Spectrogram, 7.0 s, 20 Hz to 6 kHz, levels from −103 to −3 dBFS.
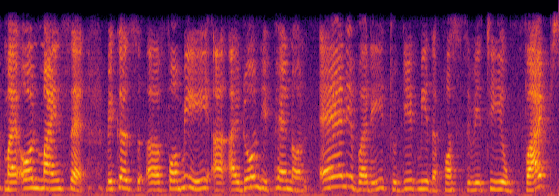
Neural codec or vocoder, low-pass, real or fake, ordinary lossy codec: vocoder, 44.1 kHz, 128 mel bands every 256 samples, BigVGAN v2; 5.4 kHz; fake; none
